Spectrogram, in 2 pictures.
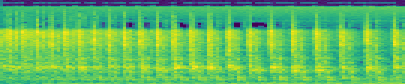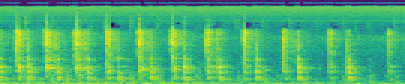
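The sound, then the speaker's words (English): Mechanical ratcheting of quiz clock hands spinning: many sharp ticks in a fast train that gradually spaces out and slows toward the end. “Let's spin the hands. Where will it go? Where will it go? Who will it land on?”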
